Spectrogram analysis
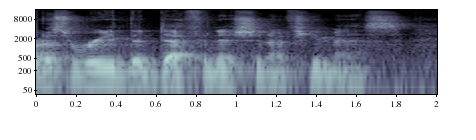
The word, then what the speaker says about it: humus: rock pieces air water and then material called hummus or hummus looks like hummus but it might be pronounced human sorry i should have double checked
